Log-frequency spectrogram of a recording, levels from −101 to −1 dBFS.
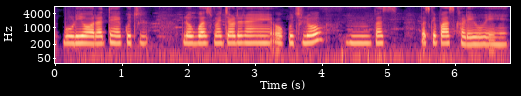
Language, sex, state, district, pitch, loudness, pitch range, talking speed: Hindi, female, Uttar Pradesh, Lucknow, 225 Hz, -17 LUFS, 220-230 Hz, 185 wpm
